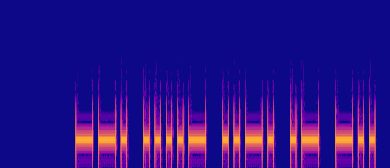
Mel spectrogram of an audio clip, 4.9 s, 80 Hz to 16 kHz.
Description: Morse code, heard as a keyed tone, about 17 wpm, 700 Hz. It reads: G4FAD
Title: Call Signs Repeated 2x - 17wpm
